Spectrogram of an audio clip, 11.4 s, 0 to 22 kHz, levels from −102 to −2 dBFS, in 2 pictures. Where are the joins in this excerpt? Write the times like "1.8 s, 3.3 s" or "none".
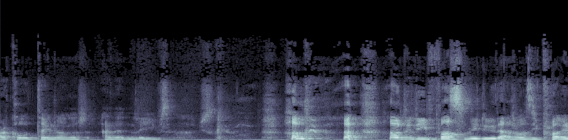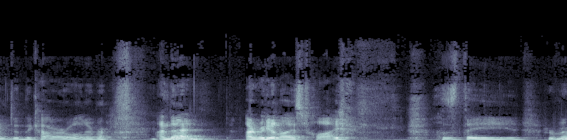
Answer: none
